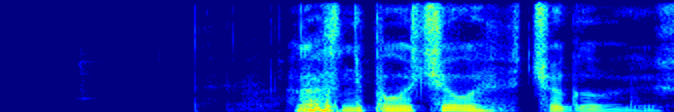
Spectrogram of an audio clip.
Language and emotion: Russian, neutral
